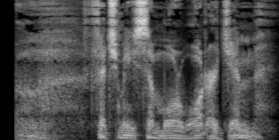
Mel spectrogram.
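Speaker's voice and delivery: very low, very slow, creaky groan. Hans asks Jim to fetch him water, groaning. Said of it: "he groaned".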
